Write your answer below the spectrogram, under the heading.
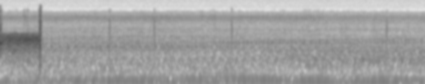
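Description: Piston engine of a Grumman light airplane idling on the ground, a steady low drone heard through the cockpit intercom audio. A band of radio hiss cuts off with a click about half a second in, and a few faint clicks follow.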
